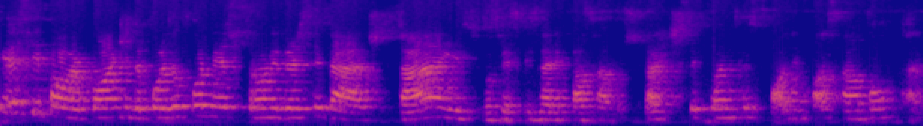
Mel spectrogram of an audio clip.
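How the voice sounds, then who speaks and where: The speaker is a woman with a fairly high pitch. Her intonation is lively. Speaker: translation scholar. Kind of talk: academic presentation. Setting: video call. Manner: halting.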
